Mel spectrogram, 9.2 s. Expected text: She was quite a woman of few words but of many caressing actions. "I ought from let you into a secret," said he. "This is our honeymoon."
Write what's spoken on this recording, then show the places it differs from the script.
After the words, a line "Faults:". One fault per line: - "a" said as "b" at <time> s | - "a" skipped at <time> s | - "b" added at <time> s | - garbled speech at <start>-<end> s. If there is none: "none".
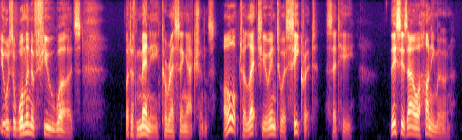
She was a woman of few words but of many caressing actions. "I ought to let you into a secret," said he. "This is our honeymoon."
Faults:
- "quite" skipped at 0.2 s
- "from" said as "to" at 4.8 s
